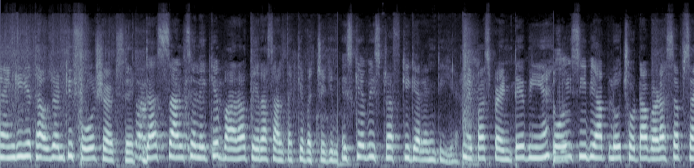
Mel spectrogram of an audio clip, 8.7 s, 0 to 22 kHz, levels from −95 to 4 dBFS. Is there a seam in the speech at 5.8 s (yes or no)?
yes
